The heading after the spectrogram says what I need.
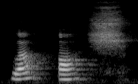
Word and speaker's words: was: Wash, wash. Was. Now why I'm pronouncing this S as Z, the link is in the description box. It's the pronunciation rule for S.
